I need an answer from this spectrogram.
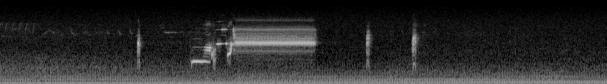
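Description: Songbird calls: a few short, sharp chips, and about two seconds in a quick run of rising notes that ends in a loud buzzy trill lasting about a second. A steady low hum runs underneath.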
